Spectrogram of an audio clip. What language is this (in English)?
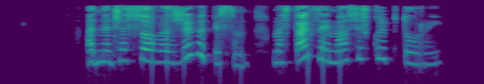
Belarusian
